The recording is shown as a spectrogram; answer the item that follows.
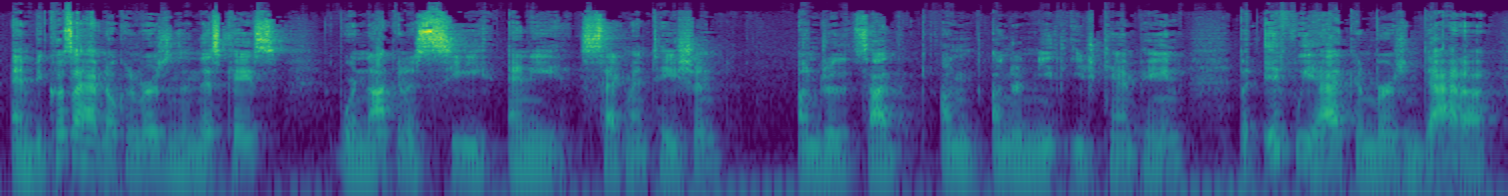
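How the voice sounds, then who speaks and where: A man instructing an online course in an informal screencast style, explaining as he thinks aloud and repeats phrases for emphasis. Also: medium pitch. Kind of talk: informal screencast software tutorial.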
